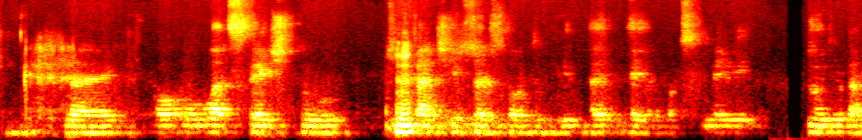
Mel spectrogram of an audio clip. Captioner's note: faintly speaks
